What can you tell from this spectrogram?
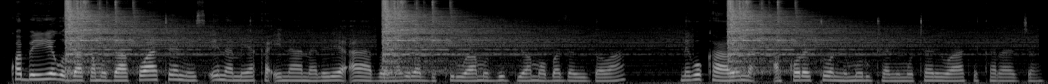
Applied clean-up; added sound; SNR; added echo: none; Hi-hat; -2 dB; none.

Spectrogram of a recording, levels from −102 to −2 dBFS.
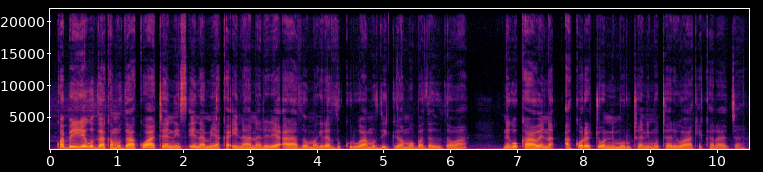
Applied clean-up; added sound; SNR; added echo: none; none; none; none.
